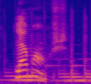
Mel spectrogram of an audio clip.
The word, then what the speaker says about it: La Manche: Due to its French name, it should actually be pronounced La Manche.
